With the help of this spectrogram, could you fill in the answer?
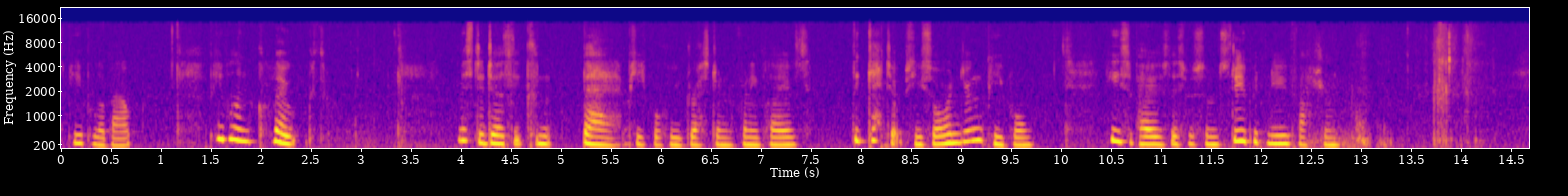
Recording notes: I am very sorry for the bad audio, yawns and some strange noises, as well as missed and/or wrong words.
